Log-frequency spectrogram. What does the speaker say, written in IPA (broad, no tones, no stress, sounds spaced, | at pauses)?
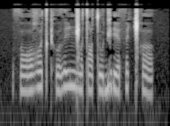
θ ɔː ʁʷ ɪː t ʈʰ ʊ ð iː ŋ͡ǁ ʊ t ɑ t u ɡʲ u ɾʲ ɛ θ ɛ ǁʰ ʌ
